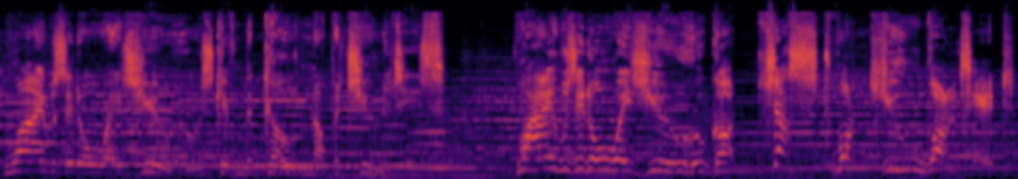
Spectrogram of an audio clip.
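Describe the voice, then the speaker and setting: An actor playing a sneering, envious traitor knight in a video game, with a mocking theatrical drawl. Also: male voice, high voice, animated, normal speed. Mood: bitter, enraged. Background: orchestral game music.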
